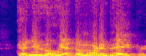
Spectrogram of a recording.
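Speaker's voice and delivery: nasty, mean voice, high and loud. Showing how his wife asks in the morning; imitating his wife as mean neighbor. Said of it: "I was trying to imitate my wife as the mean neighbor".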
